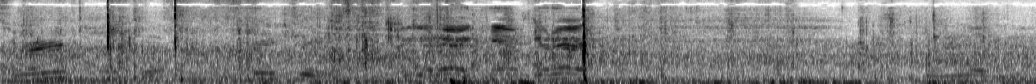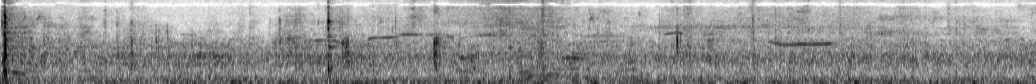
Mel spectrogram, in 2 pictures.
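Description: Indistinct, distant voices of players and spectators over outdoor ambience at a youth baseball game, with a few light, sharp clicks.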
